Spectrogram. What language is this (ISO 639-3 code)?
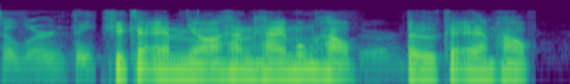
vie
